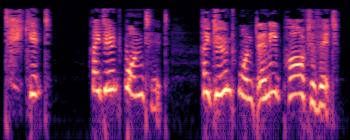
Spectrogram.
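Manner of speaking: high, frantic pleading; panicked refusal. A narrator's reading. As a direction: desperately push it away, voice pitched high. Shaking woman hands over gun.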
